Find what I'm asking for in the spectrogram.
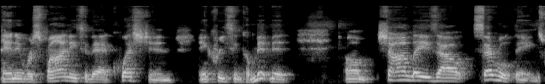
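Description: A man with an American accent and a normal speaking voice, fairly high-pitched, with lively intonation at a moderate pace. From Atlanta, US South. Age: 40s. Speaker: sociology professor. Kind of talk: panel discussion.

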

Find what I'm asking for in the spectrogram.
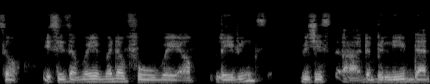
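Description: In a Thai accent, a man at medium pitch talks at a fairly quick pace with monotone, flat intonation and a dry, close sound with no echo. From northeastern Thailand. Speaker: social entrepreneur, travel company founder. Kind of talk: interview conversation. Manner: halting, filler-heavy.

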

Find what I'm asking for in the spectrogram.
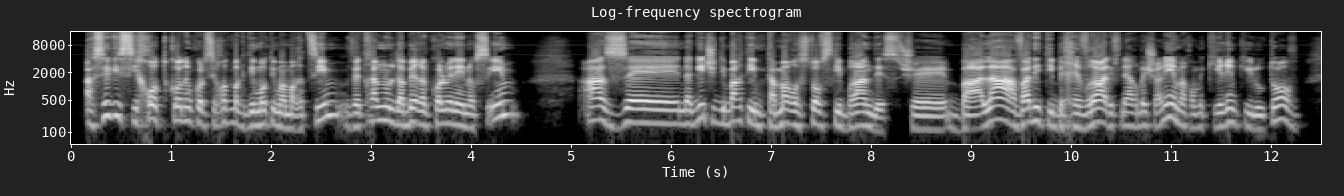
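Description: A man's fairly high, bright, sharp voice with lively intonation at a fairly quick pace. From Israel, with teen years in the US. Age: 40s. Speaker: podcaster. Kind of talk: interview.

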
